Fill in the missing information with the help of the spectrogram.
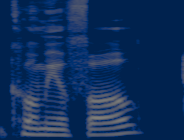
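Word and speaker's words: comme il faut: Yeah, like the, how do you pronounce it, comme-il-faut? – Comme-il-faut, exactly.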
